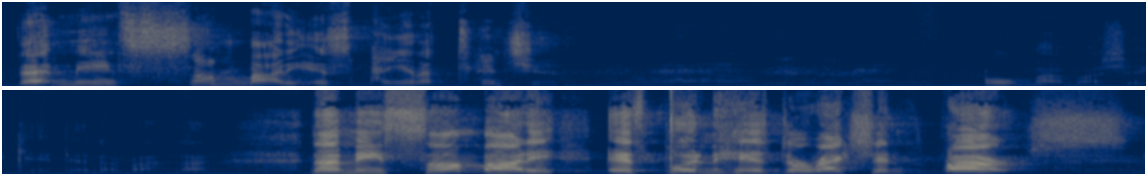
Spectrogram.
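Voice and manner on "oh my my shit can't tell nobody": whispered aside. Real, not acted. Aside to himself mid-sermon.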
